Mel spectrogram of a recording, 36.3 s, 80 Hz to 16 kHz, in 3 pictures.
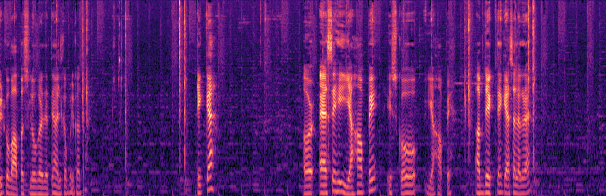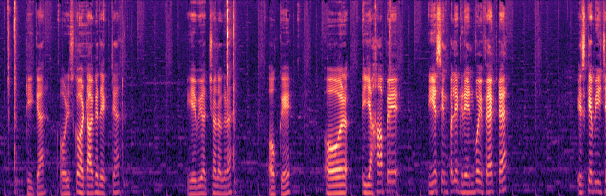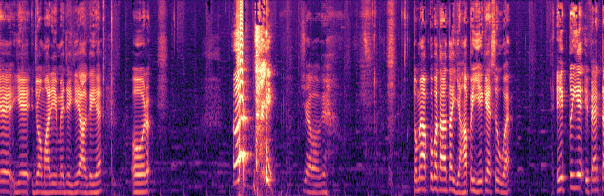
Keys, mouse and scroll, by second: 0.3-1.6 drag, 1.6 v, 2.4 space, 5.2 click, 6.4 r, 6.9-9.3 drag, 9.3 v, 9.9 click, 10.5 space, 12.9 click, 14.5 space, 16.6 space, 17.4-19.2 drag, 19.7 space, 26.3 space, 32.2-33.3 drag, 33.3 click, 33.3-36.3 drag.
